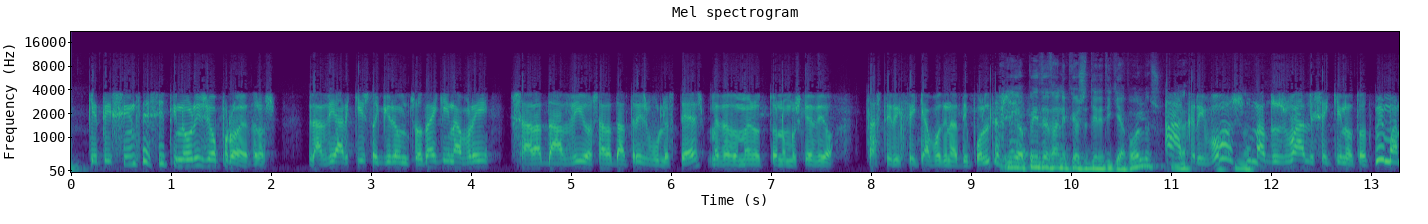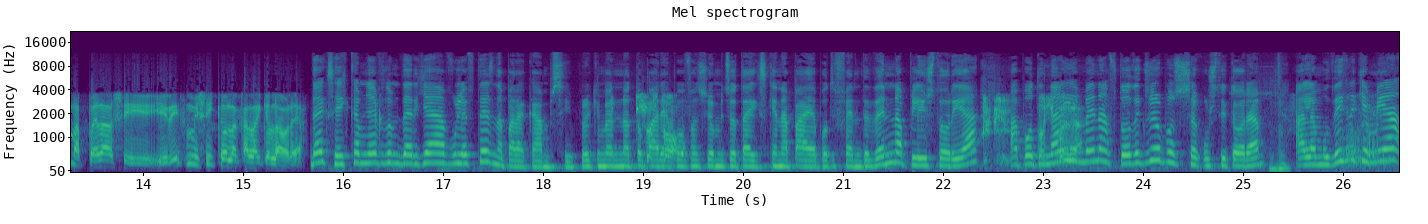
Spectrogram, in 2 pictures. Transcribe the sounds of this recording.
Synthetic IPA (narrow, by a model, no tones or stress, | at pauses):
ce̞t̪isinθe̞sit̪ino̞ɾizio̞pɾo̞e̞ðɾo̞̰s | ðilɐðiɐɾcist̪oɲɟiɾio̞mit͡so̞t̪ɐcinɐvɾisɐɾɐnd̪ɐðio̞sɐɾɐnd̪ɐt̪ɾizvule̞ft̪e̞sme̞ðe̞ðo̞me̞noot̪it̪o̞no̞mo̞sçe̞ðio̞θɐst̪iɾixθiceɐpo̞t̪inɐnd̪ipo̞lit̪e̞fsiio̞piːðeθɐinepço̞sind̪iɾit̪iciɐpolusɐkɾivo̞snɐd̪uzvɐlise̞cino̞t̪o̞t̪mimɐnɐpe̞ɾɐsḭːɾiθmisiceolɐkɐlɐceo̞lɐoɾe̞̰ɐ̰nd̪ɐksieçi̥kɐmɲɐevðomind̪ɐeɾʝɐvule̞ft̪e̞znɐpɐɾɐkɐmpsipɾo̞cime̞nunɐt̪o̞ɐɾiɐpo̞fɐsio̞mit͡so̞t̪ɐcisce̞nɐpɐiɐpo̞t̪i̥fe̞ne̞t̪e̞ðe̞nineɐpliːst̪o̞ɾiɐːpo̞t̪inɐlieme̞nɐːft̪o̞ðe̞ɡze̞ɾo̞possɐ̥sɐkust̪it̪o̞ɾɐɐlɐmuðixnice̞miɐ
